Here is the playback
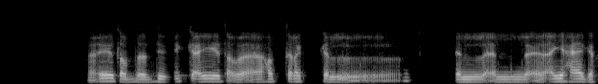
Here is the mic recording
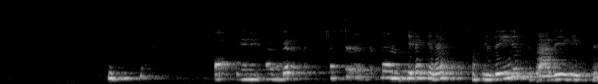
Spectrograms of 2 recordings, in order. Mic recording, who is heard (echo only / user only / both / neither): user only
